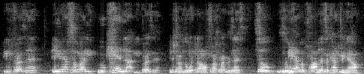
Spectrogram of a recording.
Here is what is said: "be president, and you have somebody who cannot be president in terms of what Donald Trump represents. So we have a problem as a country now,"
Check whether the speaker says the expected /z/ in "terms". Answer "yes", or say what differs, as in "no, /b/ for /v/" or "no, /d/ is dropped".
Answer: yes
